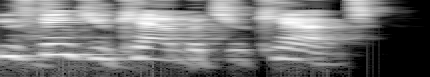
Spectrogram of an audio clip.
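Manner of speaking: usual speaking voice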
